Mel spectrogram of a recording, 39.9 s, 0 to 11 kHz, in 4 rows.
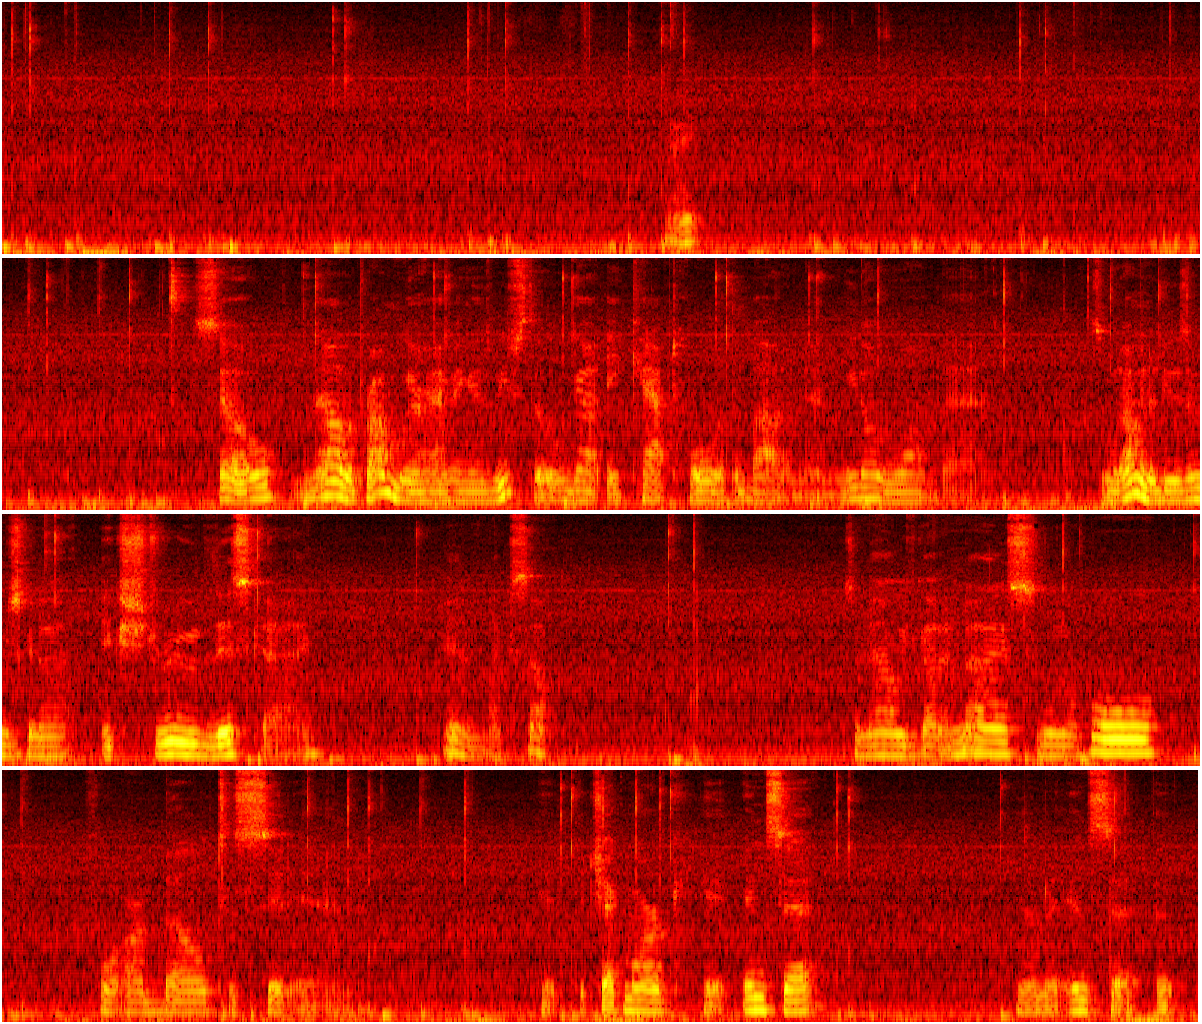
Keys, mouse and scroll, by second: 0.0 alt+middle click, 0.4 z, 1.3-1.7 alt+middle drag, 2.7 click, 3.8 middle drag, 5.1 alt+middle click, 5.6-6.7 alt+middle drag, 8.4 middle click, 9.2-10.2 typing, 10.1 middle click, 10.7 alt+middle click, 12.4 click, 13.5 click, 14.6 click, 15.9 click, 16.7 click, 17.2-18.2 alt+middle drag, 18.6 w, 19.1 alt+middle click, 19.8 alt+middle click, 20.3 right click, 21.9 click, 23.4-25.4 drag, 25.7-28.4 alt+middle drag, 28.7-29.8 alt+middle drag, 30.1-31.7 alt+middle drag, 31.9 alt+middle click, 32.8 middle click, 33.4 alt+middle click, 34.5 click, 34.9 alt+middle click, 35.4 right click, 36.9 click, 38.2 click, 39.2 ctrl+z.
